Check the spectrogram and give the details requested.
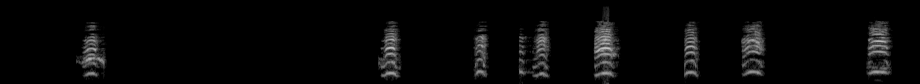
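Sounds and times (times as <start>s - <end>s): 
grey-headed swamphen calls: 0.8s - 1.1s, 3.8s - 4.1s, 4.8s - 6.2s.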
